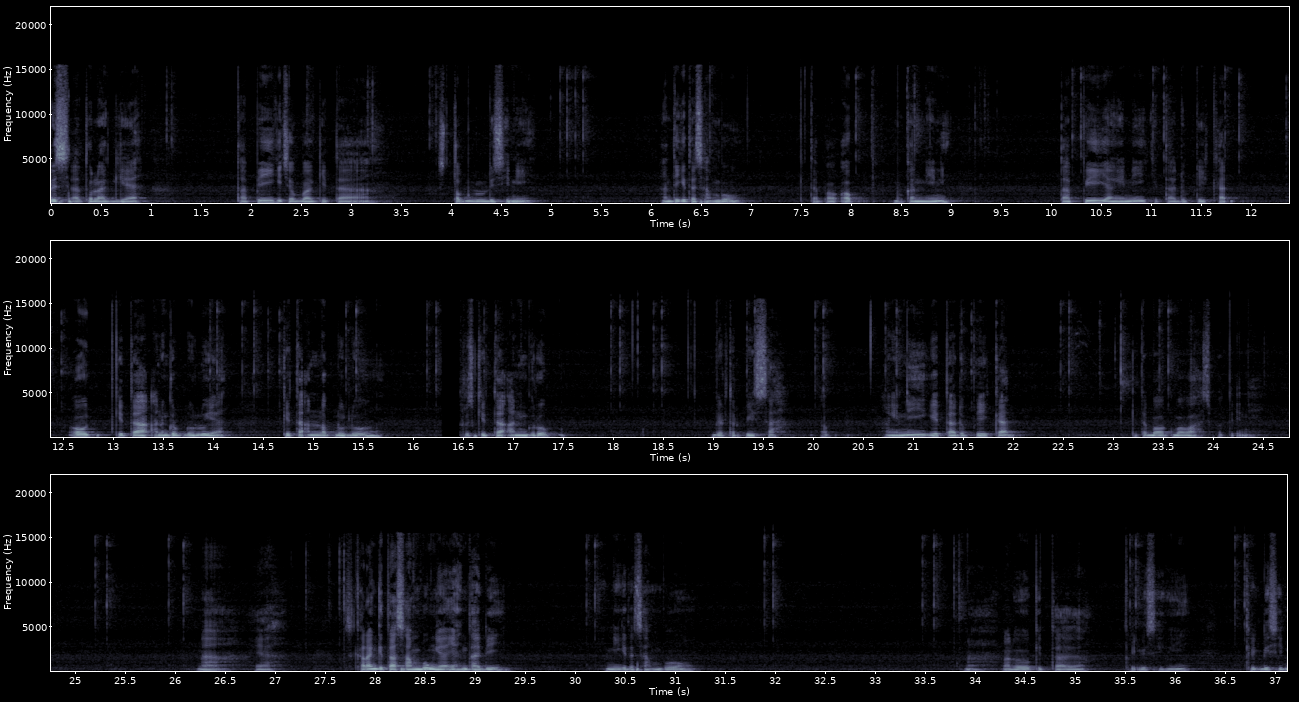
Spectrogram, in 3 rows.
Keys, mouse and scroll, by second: 1.9 ctrl+scroll up 2, 3.2 ctrl+scroll down 2, 5.0 click, 6.5-8.1 drag, 9.1 ctrl+y, 10.1 click, 10.9 click, 11.6 click, 12.3 middle click, 13.9 click, 14.2 click, 14.5 right click, 15.2 click, 16.0 click, 16.6 right click, 17.9 click, 18.3 click, 19.3 click, 19.9 click, 20.6 click, 21.4 right click, 22.4 click, 23.4 shift+click, 25.1 click, 25.9 click, 27.6-28.1 ctrl+scroll up 2, 30.0 click, 31.8 click, 33.4 click, 33.8-34.2 ctrl+scroll down 1, 35.5 ctrl+click, 36.5 ctrl+click.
